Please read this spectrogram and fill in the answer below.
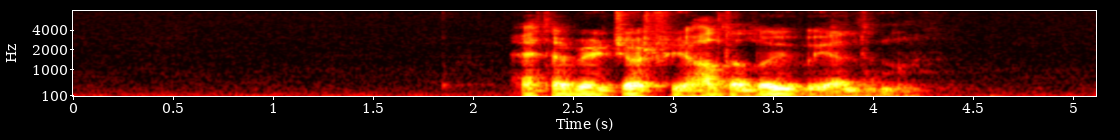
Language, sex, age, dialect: Faroese, male, 36-60, Suðurstreymoy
